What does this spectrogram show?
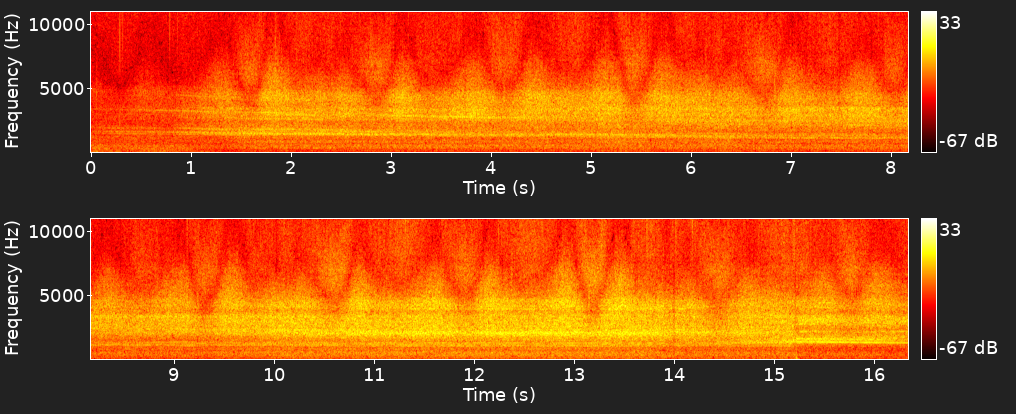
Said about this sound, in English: We are approaching the number one position at the runway and should be airborne in a couple of minutes.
